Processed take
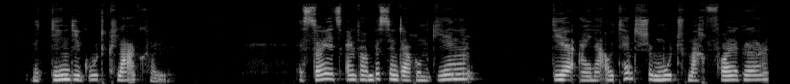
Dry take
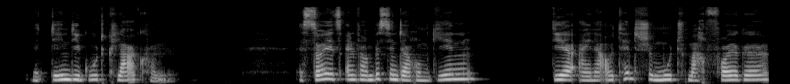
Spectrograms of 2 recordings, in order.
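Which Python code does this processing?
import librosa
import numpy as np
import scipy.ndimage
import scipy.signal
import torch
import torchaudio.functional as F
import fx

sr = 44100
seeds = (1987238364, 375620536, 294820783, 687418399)

y = fx.dmg_crackle(x, sr, seeds[0], per_s=270.0, level_db=-45.0)
y = fx.formant_shift(y, sr, semitones=3)
y = fx.dereverb_blind(y, sr, rt60_s=0.51)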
